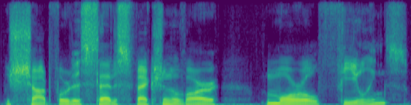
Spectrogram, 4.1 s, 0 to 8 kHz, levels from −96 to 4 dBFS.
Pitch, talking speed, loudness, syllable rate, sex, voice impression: 105 Hz, 145 wpm, -17 LUFS, 4.2 syllables/s, male, very masculine, middle-aged, slightly muffled, sincere, slightly mature, kind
